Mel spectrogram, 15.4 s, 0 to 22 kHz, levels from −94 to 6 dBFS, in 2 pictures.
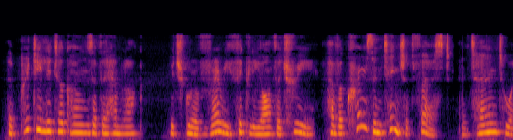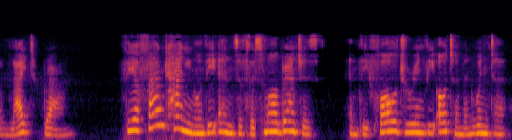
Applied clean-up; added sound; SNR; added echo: neural mask model Resemble Enhance denoiser.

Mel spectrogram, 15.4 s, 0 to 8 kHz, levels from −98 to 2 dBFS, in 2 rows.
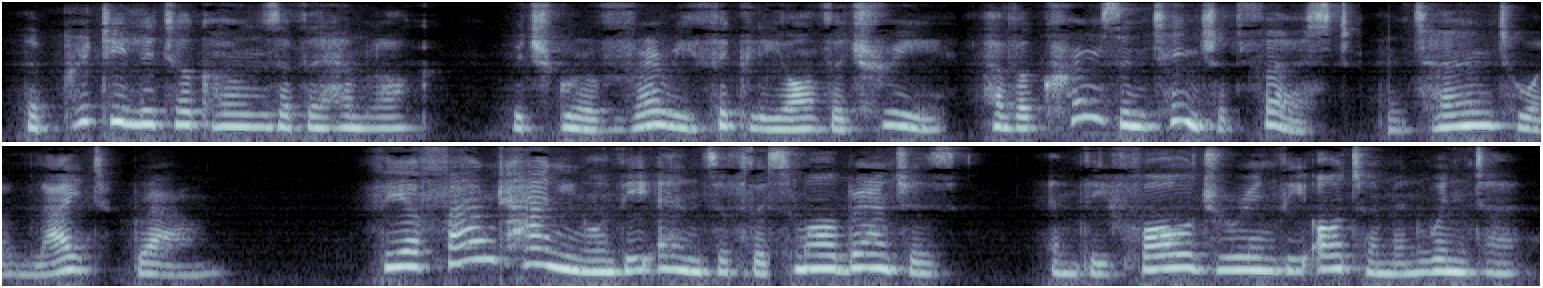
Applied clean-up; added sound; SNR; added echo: none; none; none; none.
